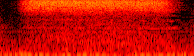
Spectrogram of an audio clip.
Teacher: No, the S sound is unvoiced.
